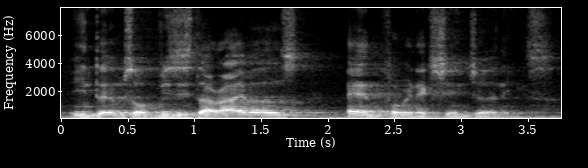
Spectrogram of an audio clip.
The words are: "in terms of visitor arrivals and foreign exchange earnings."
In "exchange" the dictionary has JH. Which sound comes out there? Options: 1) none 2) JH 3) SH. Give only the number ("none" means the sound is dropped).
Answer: 2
